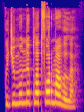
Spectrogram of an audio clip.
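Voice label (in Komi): кыдзи мунны платформа вылӧ, Komi, female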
